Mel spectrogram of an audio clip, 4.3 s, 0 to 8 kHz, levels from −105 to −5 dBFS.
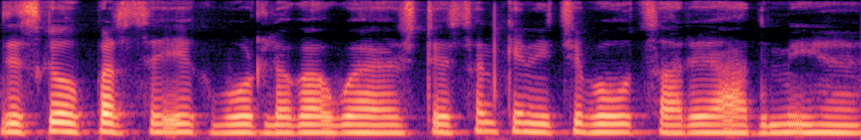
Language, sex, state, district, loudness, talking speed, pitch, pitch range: Hindi, female, Jharkhand, Deoghar, -20 LUFS, 210 wpm, 170 Hz, 170-180 Hz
